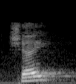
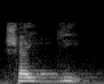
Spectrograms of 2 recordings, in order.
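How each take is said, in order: First: A light y ends it, fully silent. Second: A doubled y ends it with a faint vowel. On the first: The hamza's vowel is moved back and the pause is fully silent. "نقل بسكون محض" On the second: The hamza is merged into the y and part of the vowel is kept. "ورو"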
